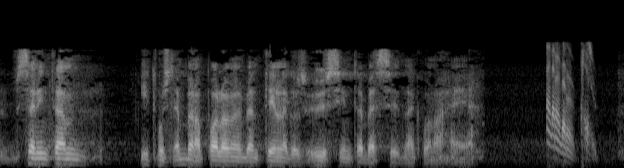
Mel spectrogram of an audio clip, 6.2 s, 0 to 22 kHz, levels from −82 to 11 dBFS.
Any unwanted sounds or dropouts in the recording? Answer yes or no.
yes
